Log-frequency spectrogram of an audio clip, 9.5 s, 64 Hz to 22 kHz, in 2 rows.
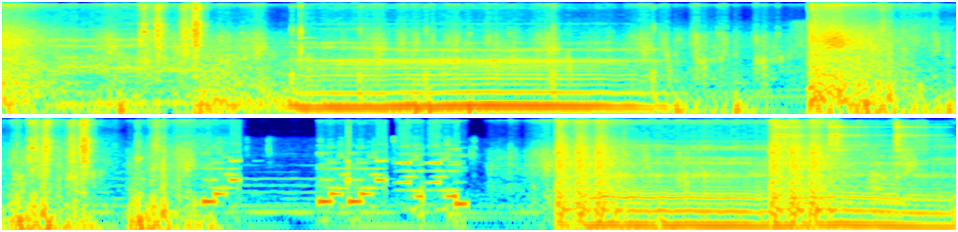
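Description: Shotgun blasts from the 1998 Resident Evil 2, Japanese version on hard mode, firing in a few sharp bursts among game sounds and music, with quieter gaps between them.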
